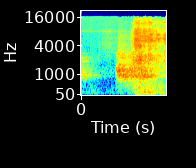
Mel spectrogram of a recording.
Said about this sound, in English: I heard that dog bark in my life. She is, she hates it.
